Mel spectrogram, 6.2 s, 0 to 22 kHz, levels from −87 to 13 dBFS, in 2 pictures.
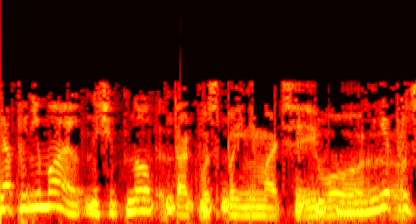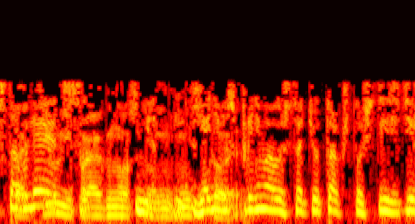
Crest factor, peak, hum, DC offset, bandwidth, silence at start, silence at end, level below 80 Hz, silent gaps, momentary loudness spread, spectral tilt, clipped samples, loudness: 12 dB; 0 dBFS; none; under 0.1%; 6 kHz; 0 s; 0 s; -38 dBFS; none; 4 LU; -5.5 dB/octave; under 0.1%; -13 LUFS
